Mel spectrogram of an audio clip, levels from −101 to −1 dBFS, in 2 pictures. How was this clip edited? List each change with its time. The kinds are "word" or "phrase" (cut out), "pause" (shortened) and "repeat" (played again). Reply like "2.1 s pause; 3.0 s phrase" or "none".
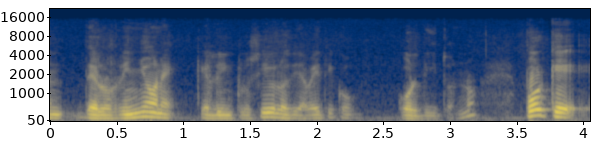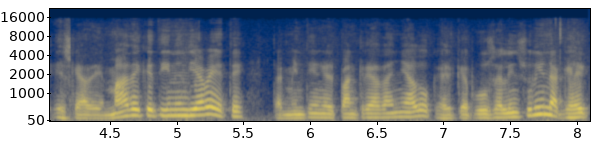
4.2 s word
